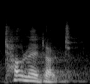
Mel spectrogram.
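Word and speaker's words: toledot (תולדות): There's a key word there in Hebrew that is pronounced toledot.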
